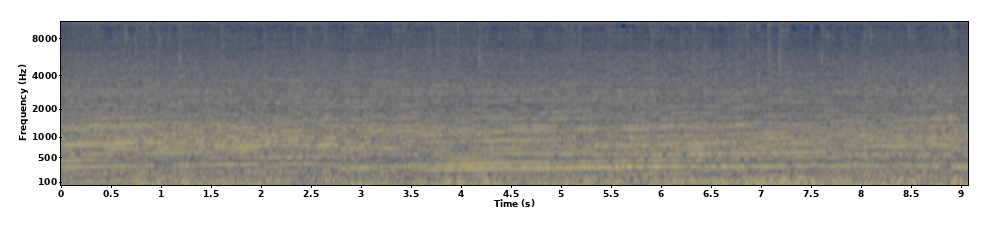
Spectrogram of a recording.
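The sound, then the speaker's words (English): Race cars, with Mike Hawthorne's Jaguar leading the pack ahead of Lance Macklin's Austin Healey, roar past packed stands near the racing pits in a dense, unbroken wash of engine noise, their whining tones rising and shifting as they speed past for the whole stretch, loud and with no voices. “Fans pack the stands near the racing pits, watching the brave racers speed by.”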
